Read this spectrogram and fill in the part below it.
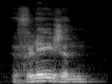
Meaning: plural of vlees
- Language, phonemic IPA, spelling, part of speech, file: Dutch, /ˈvlezə(n)/, vlezen, verb / adjective / noun, Nl-vlezen.ogg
